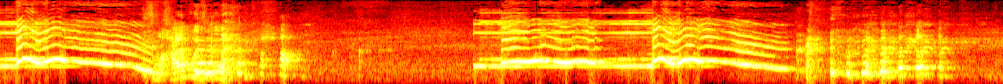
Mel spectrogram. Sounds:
Speech

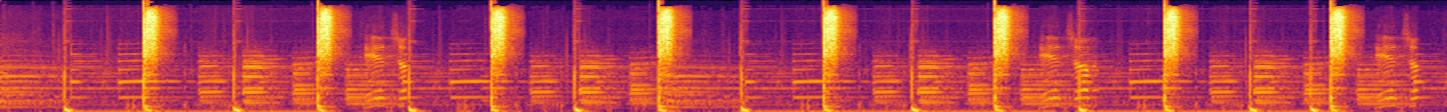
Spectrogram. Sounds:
Music

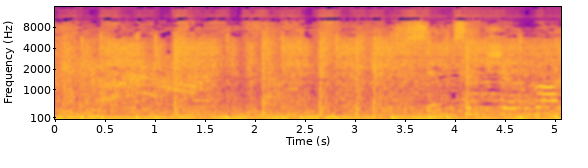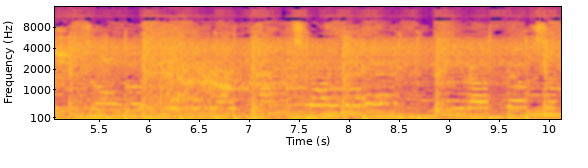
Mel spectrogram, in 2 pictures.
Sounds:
Music

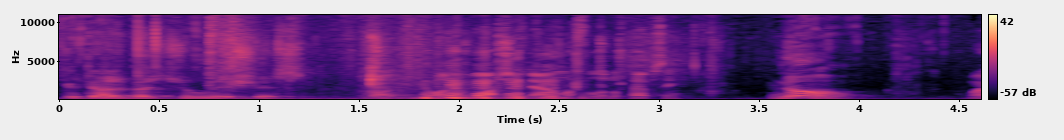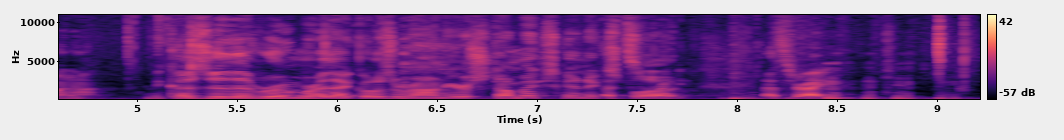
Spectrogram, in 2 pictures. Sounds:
Speech

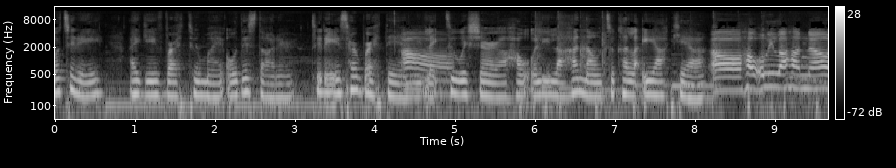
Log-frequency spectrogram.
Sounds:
Speech

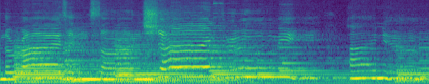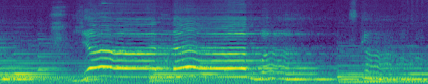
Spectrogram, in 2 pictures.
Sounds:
Music, Tender music, Middle Eastern music

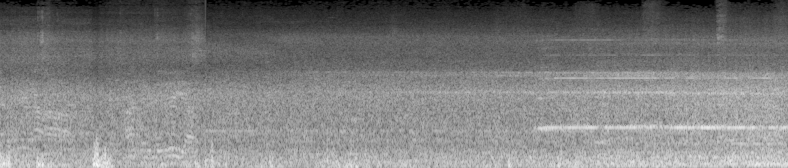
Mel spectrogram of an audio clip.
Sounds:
subway

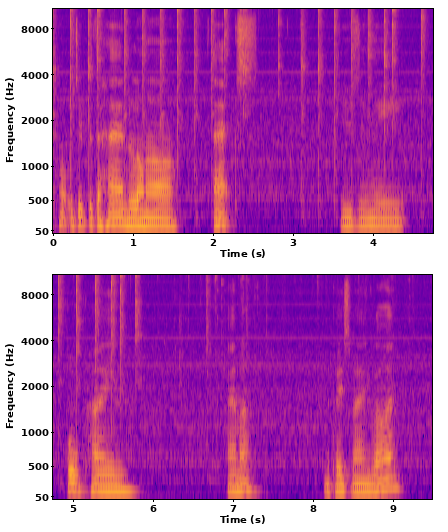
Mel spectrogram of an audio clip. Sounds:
Tools, Speech

